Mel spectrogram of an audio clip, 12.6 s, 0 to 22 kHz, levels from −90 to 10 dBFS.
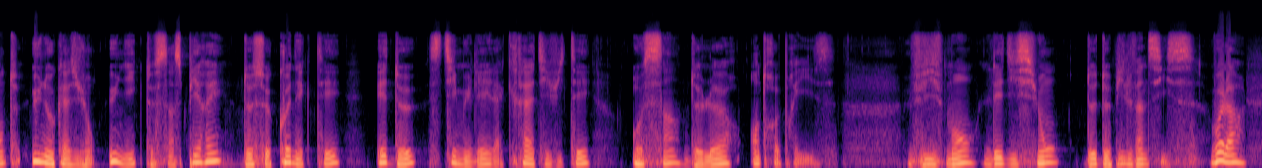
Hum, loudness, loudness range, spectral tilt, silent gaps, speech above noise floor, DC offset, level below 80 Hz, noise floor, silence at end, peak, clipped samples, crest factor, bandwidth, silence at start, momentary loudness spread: none; -18 LUFS; 3 LU; -6.5 dB/octave; none; 30 dB; under 0.1%; -50 dBFS; -47 dBFS; 0.15 s; -4 dBFS; under 0.1%; 14 dB; 10 kHz; 0 s; 10 LU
